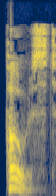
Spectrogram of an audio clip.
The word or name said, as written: host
